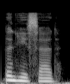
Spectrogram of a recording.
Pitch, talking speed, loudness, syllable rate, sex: 160 Hz, 255 wpm, -14 LUFS, 5.4 syllables/s, female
